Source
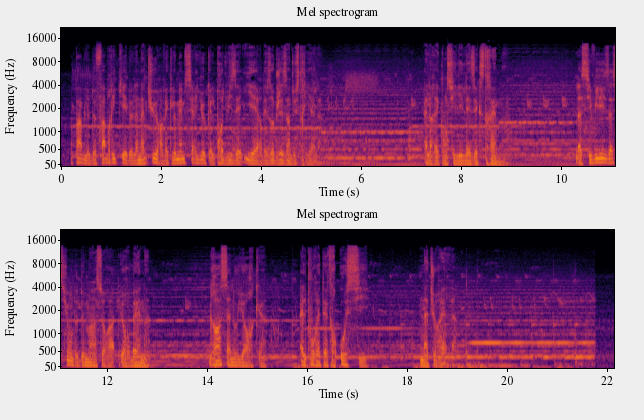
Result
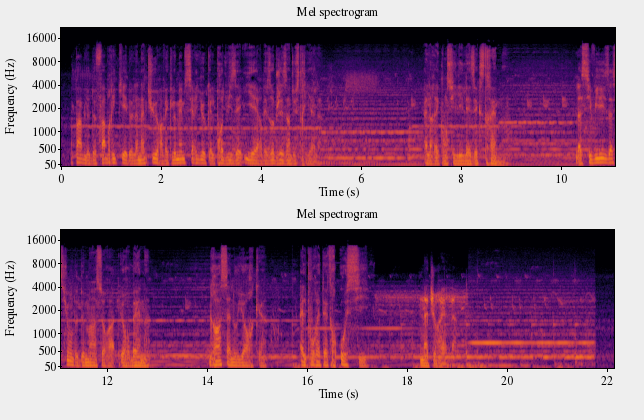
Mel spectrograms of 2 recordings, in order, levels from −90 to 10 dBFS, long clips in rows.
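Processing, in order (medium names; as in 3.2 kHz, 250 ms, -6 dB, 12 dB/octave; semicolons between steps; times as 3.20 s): 17.35–19.22 s: resonant low-pass 2.9 kHz, resonance Q 9.7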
